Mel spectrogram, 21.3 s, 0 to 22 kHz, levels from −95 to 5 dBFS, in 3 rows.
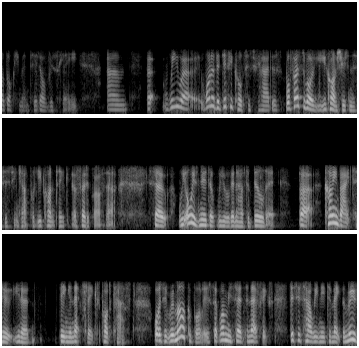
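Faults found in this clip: iLBC codec, throughout: narrowband line, roughly 150 Hz to 3.5 kHz, nothing above. Speech plainly rough and synthetic from independent per-frame excitation coding. Loss behaviour fits the 30 ms frame, 13.33 kbps mode.

Automatic gain rising, 0.33 to 6.86 s, ending just before "in the": voice and background swell together by about 17 dB over several seconds. AGC judged the input too quiet and ramped its gain slowly.

Lost iLBC frames at 5.07, 8.31, 14.64 (after "coming back to you") and 19.02 s (after "that when we said"): brief held buzzy-breathy vowel, 60 ms each except 30 ms at 8.31 s. The decoder repeats the last pitch cycle mixed with noise, then recovers immediately because frames stand alone.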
